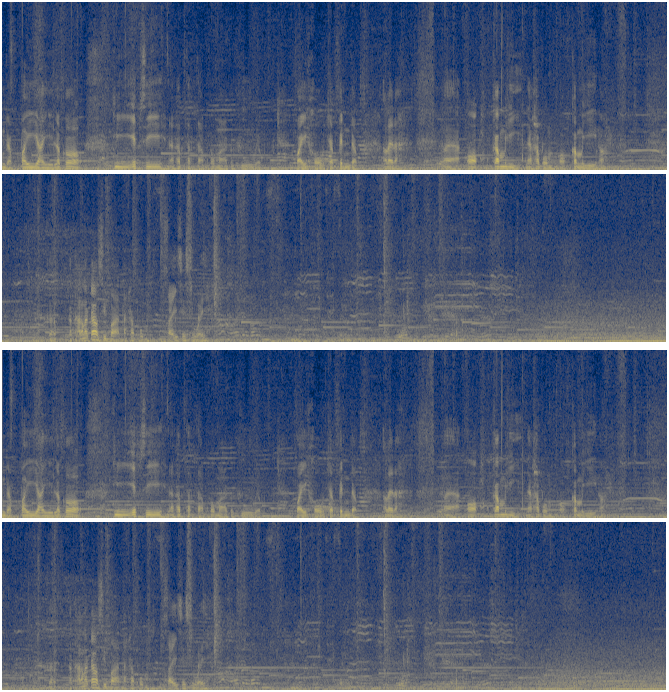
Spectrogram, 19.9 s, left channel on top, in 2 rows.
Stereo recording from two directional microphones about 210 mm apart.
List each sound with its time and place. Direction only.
0.0 s speech: 20° right (ahead or behind)
4.4 s speech: 15° right (ahead or behind)
10.7 s speech: 15° right (ahead or behind)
